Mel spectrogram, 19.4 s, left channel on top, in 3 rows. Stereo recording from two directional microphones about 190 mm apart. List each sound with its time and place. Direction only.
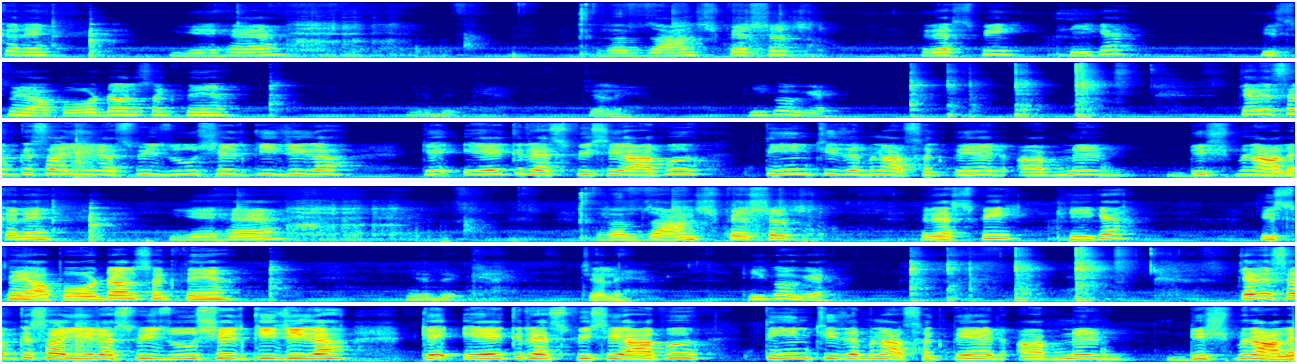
0.0 s a woman's voice: 50° right (ahead or behind)
3.0 s speech: 55° right (ahead or behind)
9.4 s speech: 70° right (ahead or behind)
12.6 s a woman's voice: 65° right (ahead or behind)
